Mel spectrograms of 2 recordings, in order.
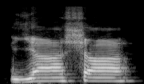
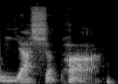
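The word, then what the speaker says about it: ישפה: And their stone is a jasper, which is pronounced in the Hebrew as Yashapa. So Yashapa.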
